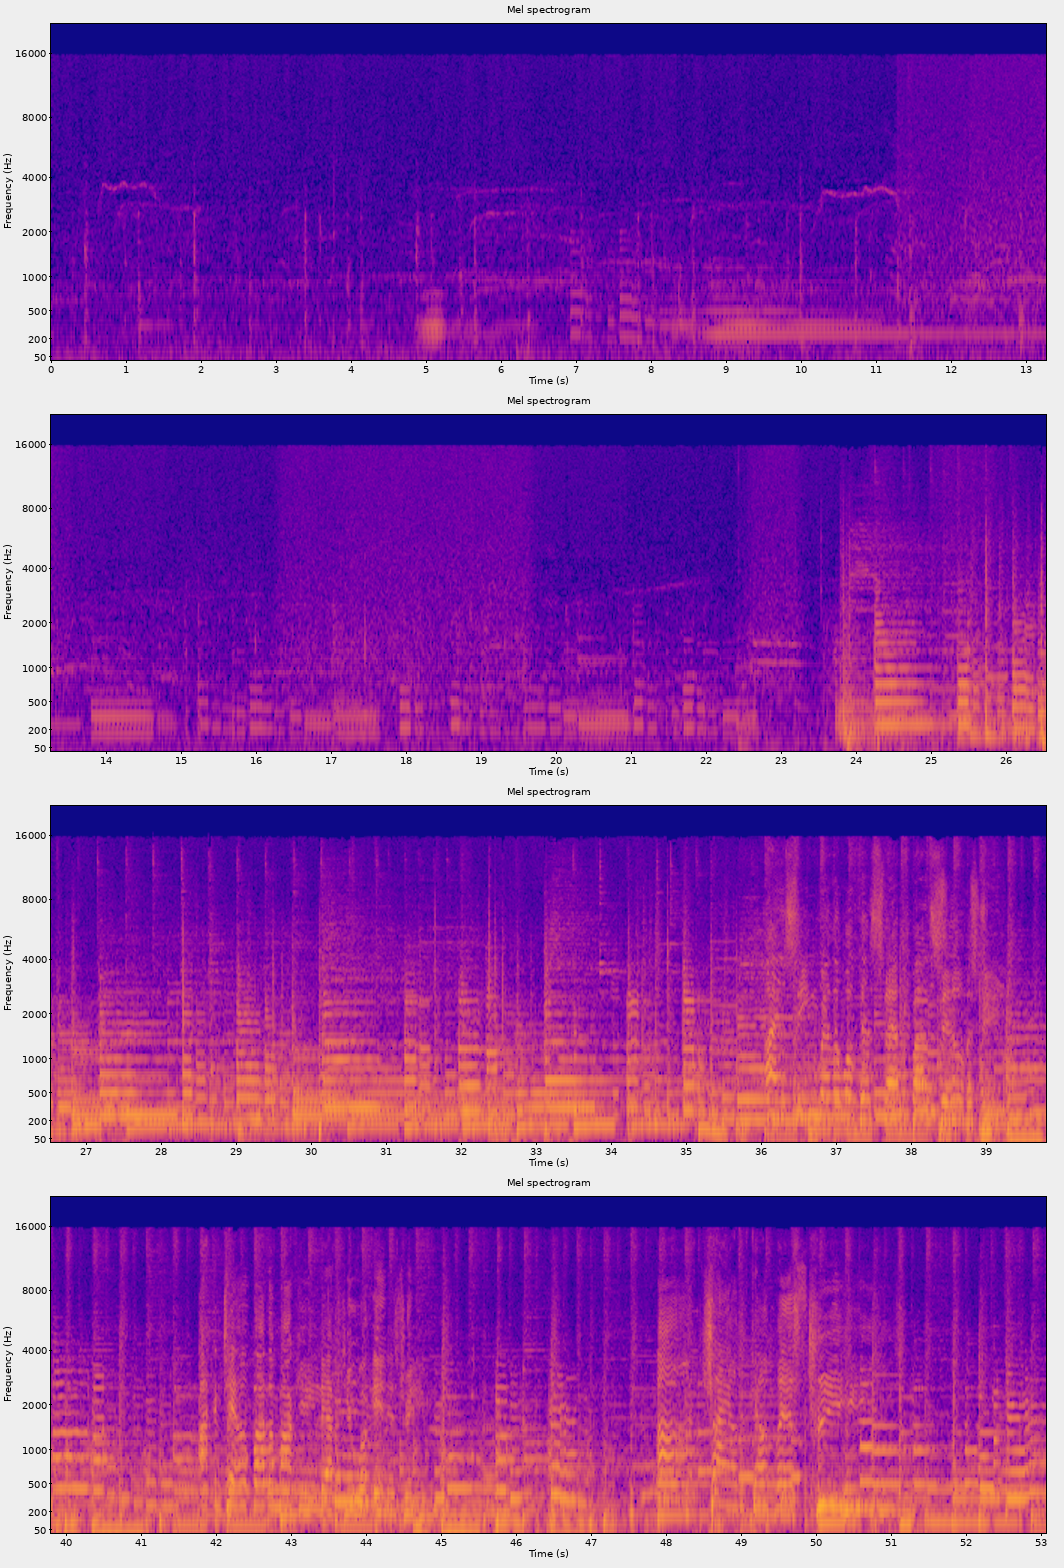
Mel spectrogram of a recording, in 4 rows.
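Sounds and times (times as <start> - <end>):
rock band playing: 23.7 - 53.0
soft electric guitar notes: 23.8 - 53.0.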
